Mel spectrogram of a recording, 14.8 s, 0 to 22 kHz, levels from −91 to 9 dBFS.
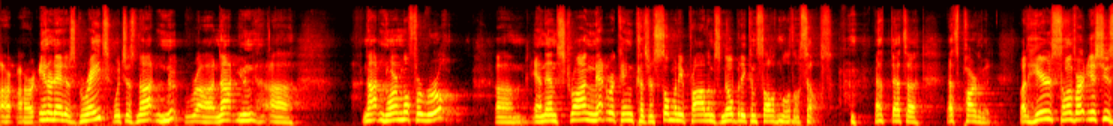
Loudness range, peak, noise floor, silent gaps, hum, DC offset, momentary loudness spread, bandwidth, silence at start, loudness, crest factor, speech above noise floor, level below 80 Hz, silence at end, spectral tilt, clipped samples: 4 LU; 0 dBFS; -51 dBFS; none; none; under 0.1%; 10 LU; 18 kHz; 0 s; -15 LUFS; 16 dB; 35 dB; -52 dBFS; 0 s; -5 dB/octave; under 0.1%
